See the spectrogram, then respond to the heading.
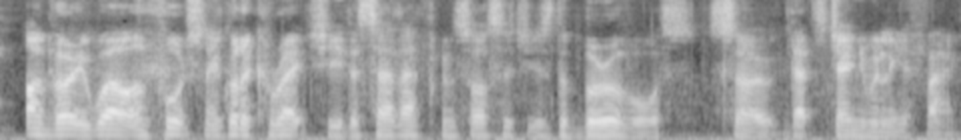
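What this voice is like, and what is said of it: Posh cut-glass English accent. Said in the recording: “despite your cut-class English accent? ... despite the Radio 4 voice”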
